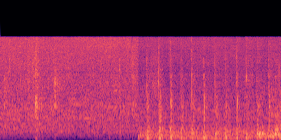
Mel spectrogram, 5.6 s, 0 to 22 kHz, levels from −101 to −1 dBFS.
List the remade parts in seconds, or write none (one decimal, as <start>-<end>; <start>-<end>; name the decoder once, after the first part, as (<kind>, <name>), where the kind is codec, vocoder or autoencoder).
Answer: 1.1-1.9 (codec, DAC); 4.2-4.9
